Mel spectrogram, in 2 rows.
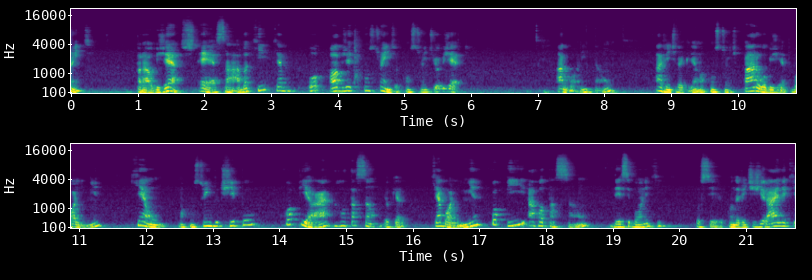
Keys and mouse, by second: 0.8 click, 5.8 click, 6.5 middle click, 6.7 middle click, 7.1 middle click, 7.2 ctrl+middle click, 7.8 shift+middle click, 8.1 shift+middle click, 9.4 click, 18.4 click, 19.1 r.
